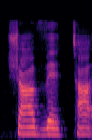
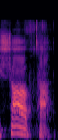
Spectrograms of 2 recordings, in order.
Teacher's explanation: The vowel under the vet, the shva, is silent in the middle of a word. So it's not normally going to be pronounced shavita.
